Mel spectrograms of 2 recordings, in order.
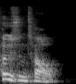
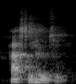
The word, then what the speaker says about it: Hasenhüttl: Ralph Husenthal, right, or whatever you say his name. Hasenhüttl. Yeah, there we go. You know the pronunciation.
